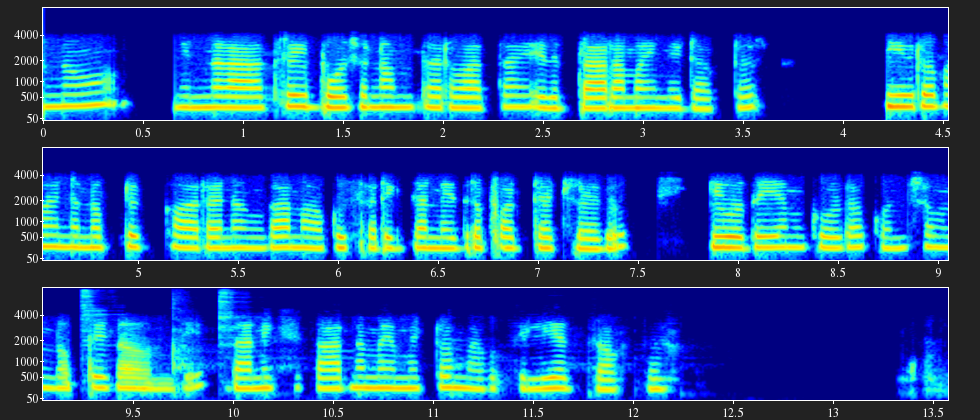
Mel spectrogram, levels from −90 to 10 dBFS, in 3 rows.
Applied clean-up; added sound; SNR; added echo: neural mask model DeepFilterNet 3.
